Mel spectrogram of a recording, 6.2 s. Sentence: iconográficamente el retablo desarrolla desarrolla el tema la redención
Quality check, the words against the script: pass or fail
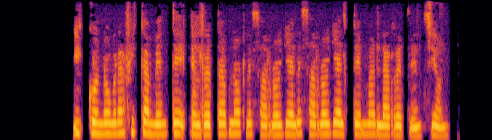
pass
